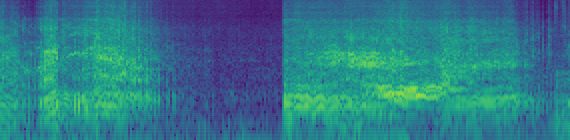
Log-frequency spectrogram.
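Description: A paddle-tire e-bike rattles and clatters loudly as the tire strikes the mudguard, two rough bursts split by a short quieter gap.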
